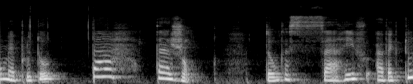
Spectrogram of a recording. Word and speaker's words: partageons: prononce pas partagon donc on va garder le E mais on ne le prononce pas l'objectif ici c'est qu'on ne dise pas partagon mais plutôt partageons donc ça arrive avec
